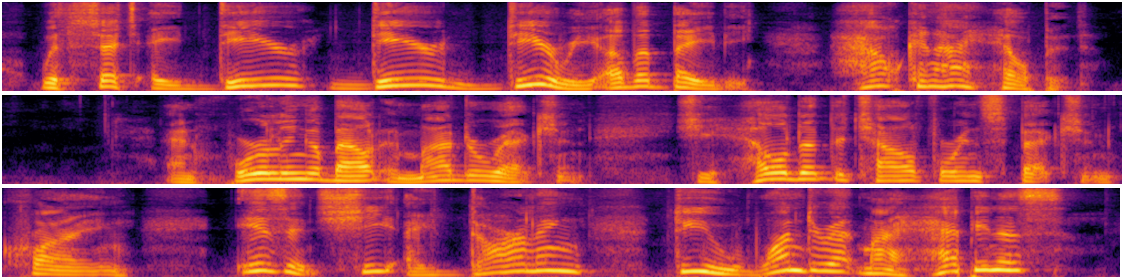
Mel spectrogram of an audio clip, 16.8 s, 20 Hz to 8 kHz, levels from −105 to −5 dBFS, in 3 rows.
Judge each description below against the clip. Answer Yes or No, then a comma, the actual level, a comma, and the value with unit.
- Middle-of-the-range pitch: Yes, medium, 170 Hz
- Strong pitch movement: Yes, wide, 7.6 semitones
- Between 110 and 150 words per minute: Yes, slow, 135 wpm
